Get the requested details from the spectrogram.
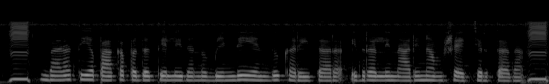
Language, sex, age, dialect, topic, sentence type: Kannada, female, 25-30, Central, agriculture, statement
